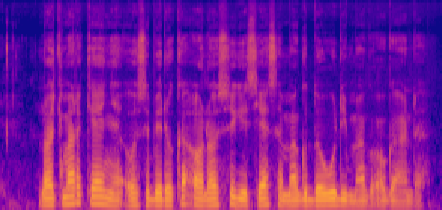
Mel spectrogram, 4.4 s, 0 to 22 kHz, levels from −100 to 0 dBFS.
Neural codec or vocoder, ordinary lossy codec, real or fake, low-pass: none; none; real; none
